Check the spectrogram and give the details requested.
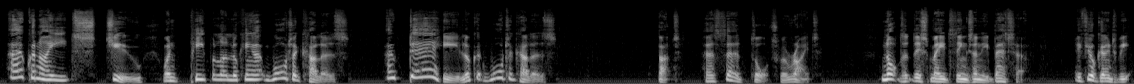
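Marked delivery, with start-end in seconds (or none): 0.1-5.6 high-pitched, outraged questions; indignant outburst. A narrator's reading. Tiffany too jealous to eat stew, indignant. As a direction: protest hotly, voice riding high. Jealous girl rants about watercolours.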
